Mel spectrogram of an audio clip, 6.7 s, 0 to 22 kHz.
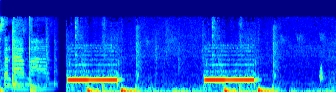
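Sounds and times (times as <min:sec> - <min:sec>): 
telephone ringback tone of a call for a live on-air interview: 0:01.4 - 0:02.4, 0:04.1 - 0:05.2.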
